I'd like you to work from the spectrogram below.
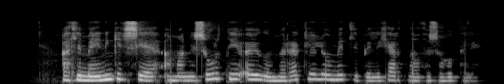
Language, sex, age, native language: Icelandic, female, 40-49, Icelandic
